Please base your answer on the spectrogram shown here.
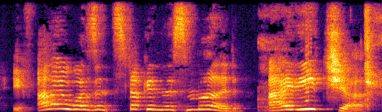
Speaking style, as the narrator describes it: The ghoul called out

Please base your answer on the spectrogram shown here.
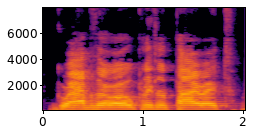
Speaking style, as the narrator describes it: says loudly enough for us to hear

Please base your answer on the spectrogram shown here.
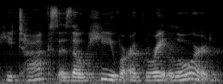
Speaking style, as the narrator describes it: Jane said in a whisper

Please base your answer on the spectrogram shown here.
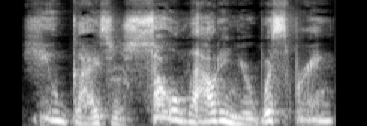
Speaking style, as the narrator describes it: Penelope hissed

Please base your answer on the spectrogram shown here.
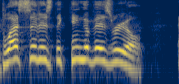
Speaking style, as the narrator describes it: shouting

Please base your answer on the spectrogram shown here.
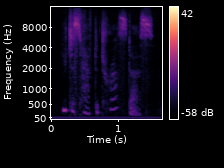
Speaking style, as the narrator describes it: He murmured into the earrings tangled in my hair

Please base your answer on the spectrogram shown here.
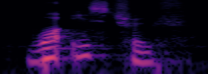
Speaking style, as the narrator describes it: Pilate asked

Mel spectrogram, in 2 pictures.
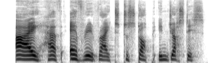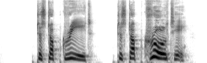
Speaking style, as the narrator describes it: the professor spat, her own anger churning inside her

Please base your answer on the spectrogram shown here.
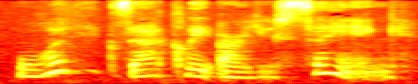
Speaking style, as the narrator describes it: I asked

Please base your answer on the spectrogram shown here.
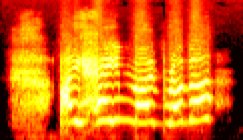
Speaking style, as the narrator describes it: I shouted

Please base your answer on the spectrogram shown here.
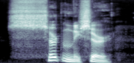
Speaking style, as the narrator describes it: stammered Monsieur Lantin

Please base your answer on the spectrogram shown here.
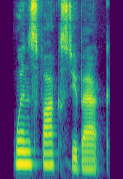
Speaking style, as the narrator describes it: she asks evenly, her voice a little too devoid of tone to be natural

